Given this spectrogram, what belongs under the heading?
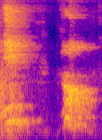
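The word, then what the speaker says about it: اقرأ: Jangan iqra. Ya. Jangan iqra. Jadi salah. Kenapa? Kurang tepat. Kenapa? Karena ada huruf qalqalah. Ya. Huruf qalqalah harus dipantulkan. Jadi cara membacanya iqra.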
